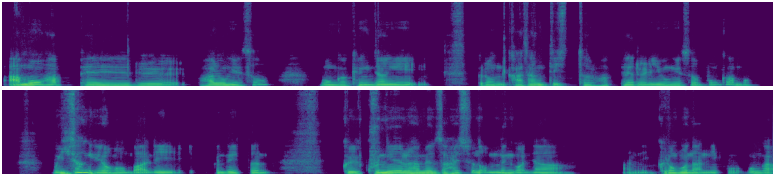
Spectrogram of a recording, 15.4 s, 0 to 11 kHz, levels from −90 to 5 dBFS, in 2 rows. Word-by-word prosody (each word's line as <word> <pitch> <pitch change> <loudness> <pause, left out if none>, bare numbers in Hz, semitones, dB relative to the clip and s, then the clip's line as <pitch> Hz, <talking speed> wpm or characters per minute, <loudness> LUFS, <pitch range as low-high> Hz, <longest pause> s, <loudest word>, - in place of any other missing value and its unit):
암호화폐를 135 -2 +2 0.2
활용해서 135 +5 +1 0.5
뭔가 110 0 -4
굉장히 115 +1 -1 0.6
그런 105 -3 -4
가상 125 +6 0
디지털 115 +1 -6
화폐를 115 -2 -4
이용해서 100 +6 -3
뭔가 155 +2 -5
막 145 0 -4 0.7
뭐 155 - +1
이상해요 115 - +4
뭐 95 -4 -3
말이. 100 -1 -1 0.3
근데 125 -1 0
일단 115 0 -3 0.7
그 120 -2 +1
"군인을 135 +4 +6
하면서 140 -2 +5
할 135 +3 +2
수는 150 -1 -1
없는 95 +5 -1
거냐." 95 0 -3 0.6
아니 - - -11
그런 115 -4 +1
건 120 -2 +3
아니고 90 0 -6
뭔가 140 +3 -1
120 Hz, 260 characters per minute, -23 LUFS, 110-140 Hz, 0.7 s, 군인을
